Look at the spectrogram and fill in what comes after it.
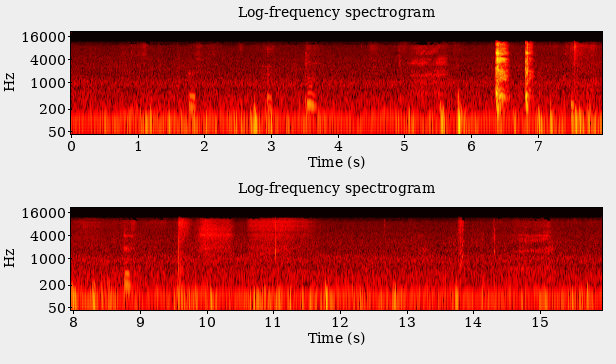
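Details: A woman's persistent night-time cough that won't stop: a few short, sharp coughs, mostly a close pair, over a steady low room hum at night.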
